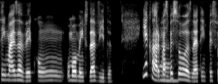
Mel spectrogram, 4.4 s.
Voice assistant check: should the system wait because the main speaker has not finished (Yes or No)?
Yes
